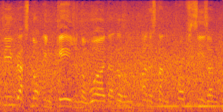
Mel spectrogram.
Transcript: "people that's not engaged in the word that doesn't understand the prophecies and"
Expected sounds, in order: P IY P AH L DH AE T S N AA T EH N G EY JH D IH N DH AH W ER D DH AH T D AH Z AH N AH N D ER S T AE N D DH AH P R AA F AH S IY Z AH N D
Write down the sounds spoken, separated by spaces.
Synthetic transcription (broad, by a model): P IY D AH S N AA T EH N G EY JH IH N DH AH W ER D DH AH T D AH Z AH N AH N D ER S T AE N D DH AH P R AA F AH S IY Z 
